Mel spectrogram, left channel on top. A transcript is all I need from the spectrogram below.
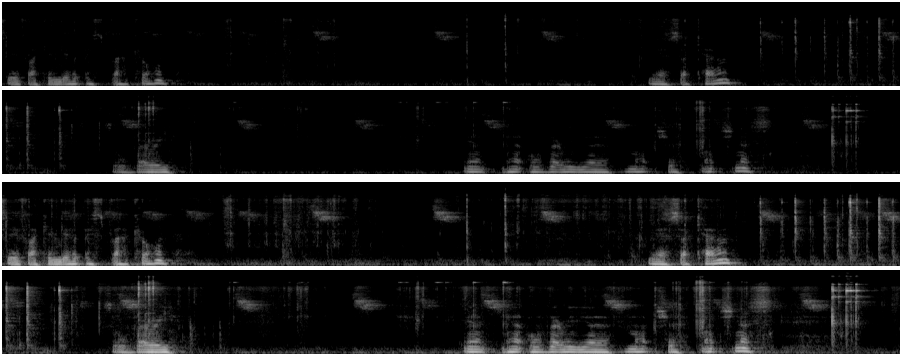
if I can get this back on. Yes, I can. It's all very, yeah, all very muchness.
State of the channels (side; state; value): left; quieter; 13.6 dB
